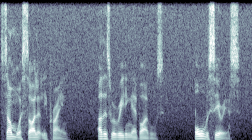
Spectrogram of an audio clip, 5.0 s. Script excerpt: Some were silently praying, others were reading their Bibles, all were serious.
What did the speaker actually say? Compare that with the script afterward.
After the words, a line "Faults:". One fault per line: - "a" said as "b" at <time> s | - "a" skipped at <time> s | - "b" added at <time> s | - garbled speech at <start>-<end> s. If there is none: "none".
Some were silently praying, others were reading their Bibles, all were serious.
Faults:
none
